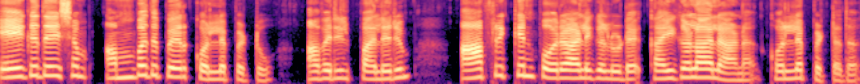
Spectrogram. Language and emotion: Malayalam, neutral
